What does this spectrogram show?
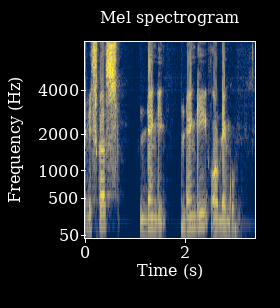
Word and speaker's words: dengue: बात कर रहे हैं डेंगू जिसे हिंदी में डेंगू बोलते हैं और इंग्लिश में इसका जो उच्चारण होता है वो होता है डेंगी कम्युनिकेबल डिसऑर्डर है मैनेजमेंट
